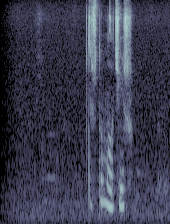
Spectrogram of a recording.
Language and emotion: Russian, sad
